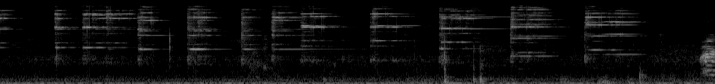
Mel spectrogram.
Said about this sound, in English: So that was Jingle Bells on some wrenches, everybody. Oh my gosh, on some wrenches, really? Yes. That's when you said wrenches. I'm like, huh? Yes. Mechanical wrenches. Some open and closed wrenches.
